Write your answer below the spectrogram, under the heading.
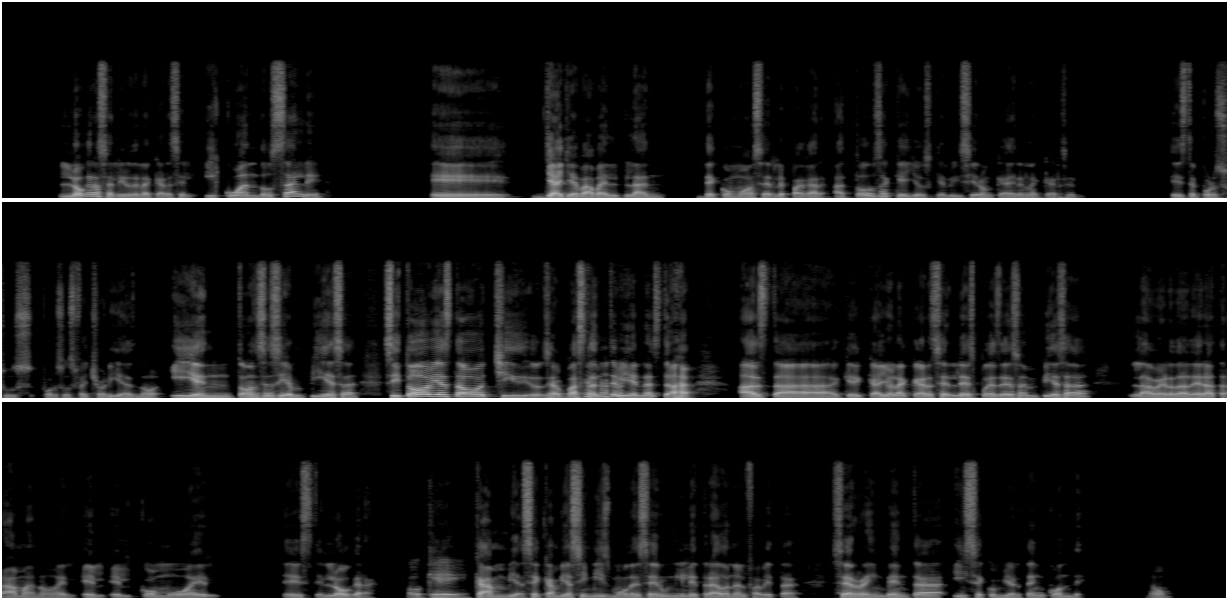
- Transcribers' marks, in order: chuckle; laughing while speaking: "hasta"
- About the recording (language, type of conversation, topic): Spanish, podcast, ¿Qué hace que un personaje sea memorable?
